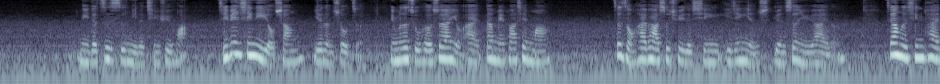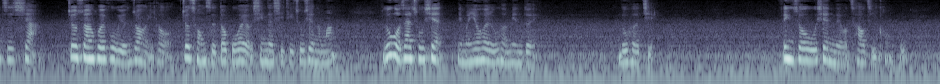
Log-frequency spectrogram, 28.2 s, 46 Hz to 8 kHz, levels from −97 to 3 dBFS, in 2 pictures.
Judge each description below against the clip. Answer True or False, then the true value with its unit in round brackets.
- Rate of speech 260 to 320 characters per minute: False (220 characters per minute)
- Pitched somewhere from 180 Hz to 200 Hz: True (190 Hz)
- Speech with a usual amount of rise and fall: True (4.1 semitones)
